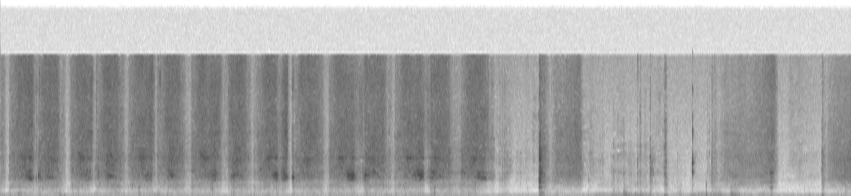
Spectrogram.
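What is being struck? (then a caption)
Cardboard sheet. A wide bristle paintbrush sweeps across a thin, solid, rectangular grey cardboard sheet held upright in one hand. It makes dry, bright, scratchy brushing strokes in a steady back-and-forth rhythm. After about seven seconds the strokes turn softer and more scattered.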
